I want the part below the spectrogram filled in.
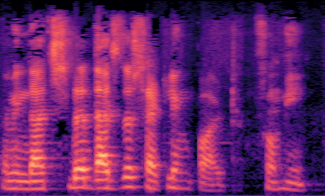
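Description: Mellow, higher-pitched Indian man, hesitant talker. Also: moderate pace. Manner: hesitant, searching for words. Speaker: podcast guest, cafe co-founder. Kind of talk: casual reflective talk.

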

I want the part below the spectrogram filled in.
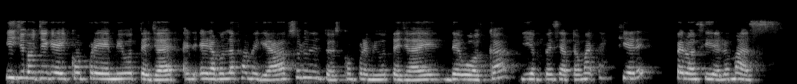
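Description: Woman, frank animated storyteller, higher voice, dull recording. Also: quick pace. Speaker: podcast guest. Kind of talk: candid storytelling. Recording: dull lo-fi sound.

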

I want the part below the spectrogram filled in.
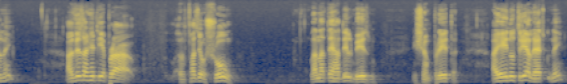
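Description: In a relaxed interview, a man who makes music and produces it spins meandering stories full of filler words and lines of quoted conversation. His voice is medium in pitch.

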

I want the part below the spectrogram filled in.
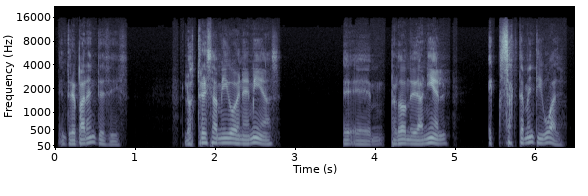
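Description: A man with an Argentine accent preaching a sermon, alternating loud, emphatic repetition with quiet storytelling. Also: on the low side, moderate pace. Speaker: pastor.

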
